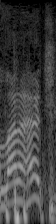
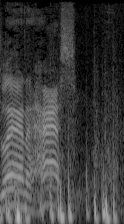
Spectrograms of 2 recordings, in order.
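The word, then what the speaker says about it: Lannahechee: trout you mean Atlanta no no no the Lana hatch it runs right near here yeah but it's pronounced Lana Hass why is everything in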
